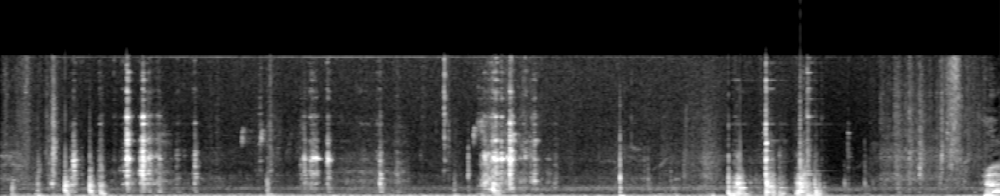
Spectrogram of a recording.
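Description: Metal clinks and knocks of a spanner working a replacement oil pressure sender into a narrowboat's diesel engine block, threaded in carefully to avoid cross-threading. A steady low hum runs underneath.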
